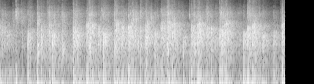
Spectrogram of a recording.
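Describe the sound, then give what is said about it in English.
An audience at a Circle of Hope Sunday meeting claps steadily for about three seconds, a dense, even patter of many hands that holds at a fairly loud level before stopping abruptly. “So let's have some more clapping.”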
